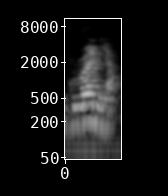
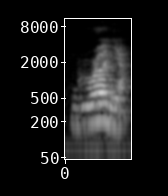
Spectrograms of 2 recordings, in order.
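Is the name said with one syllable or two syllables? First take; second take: two; two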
